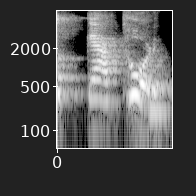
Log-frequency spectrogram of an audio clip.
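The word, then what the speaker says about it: cathode: कैथोड भले ही सी से start होता है, हम सबको पता है कैथोड का स्पेलिंग सी से स्टार्ट होता है, बोलते हो कैथोड, के सुनाई देता है, राइट।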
